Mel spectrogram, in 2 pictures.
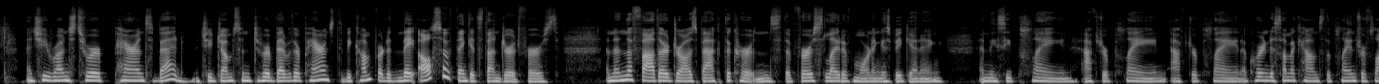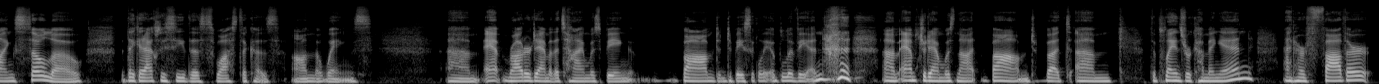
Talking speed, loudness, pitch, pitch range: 210 wpm, -25 LUFS, 155 Hz, 145-175 Hz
